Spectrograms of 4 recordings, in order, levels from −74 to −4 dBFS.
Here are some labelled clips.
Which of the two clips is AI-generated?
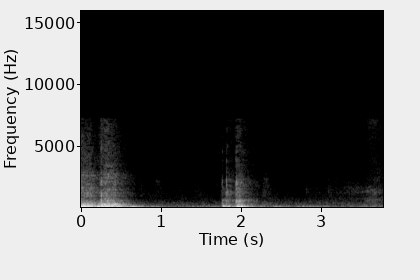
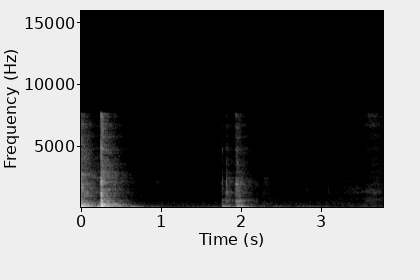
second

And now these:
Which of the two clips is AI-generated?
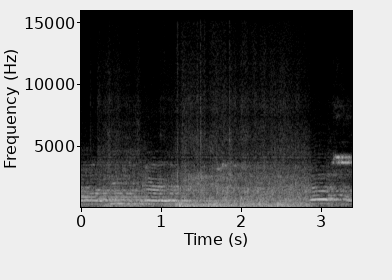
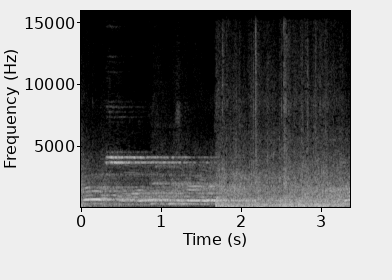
first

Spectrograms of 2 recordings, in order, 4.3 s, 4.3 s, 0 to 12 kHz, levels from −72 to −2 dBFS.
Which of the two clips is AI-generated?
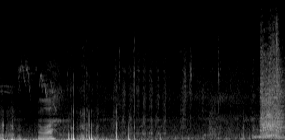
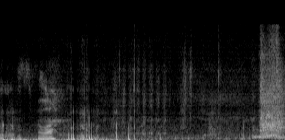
second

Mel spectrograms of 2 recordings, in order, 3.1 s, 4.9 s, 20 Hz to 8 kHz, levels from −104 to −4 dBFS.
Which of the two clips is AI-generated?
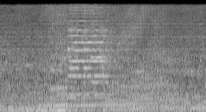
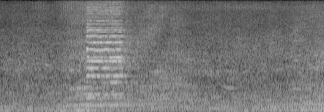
first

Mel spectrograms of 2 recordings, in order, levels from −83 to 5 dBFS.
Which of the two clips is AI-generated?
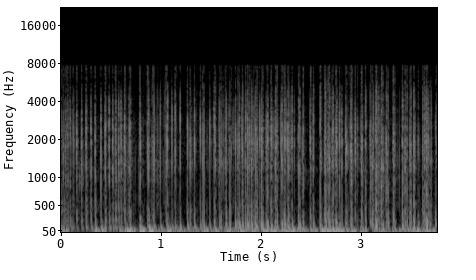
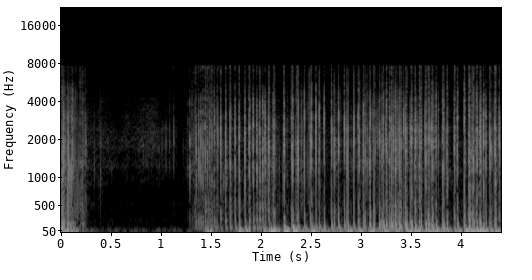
second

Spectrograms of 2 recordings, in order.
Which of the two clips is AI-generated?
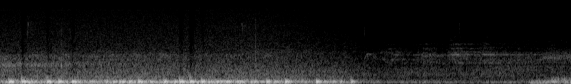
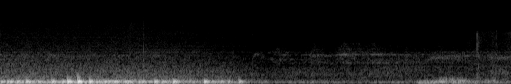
second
